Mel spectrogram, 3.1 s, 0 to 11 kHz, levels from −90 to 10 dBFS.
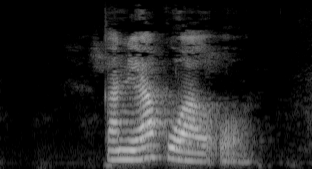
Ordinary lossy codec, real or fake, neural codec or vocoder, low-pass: AAC, 32 kbps; real; none; 9.9 kHz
